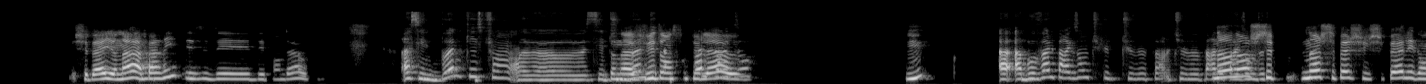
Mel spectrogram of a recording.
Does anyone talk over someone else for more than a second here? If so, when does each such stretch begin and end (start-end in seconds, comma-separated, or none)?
6.1-7.4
